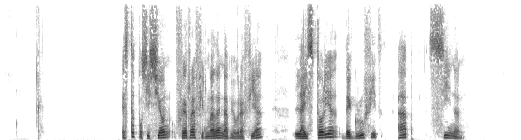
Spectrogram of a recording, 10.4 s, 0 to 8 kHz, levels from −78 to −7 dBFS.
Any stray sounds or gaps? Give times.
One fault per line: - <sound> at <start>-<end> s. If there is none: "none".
none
